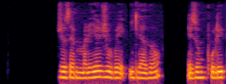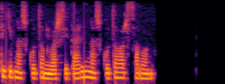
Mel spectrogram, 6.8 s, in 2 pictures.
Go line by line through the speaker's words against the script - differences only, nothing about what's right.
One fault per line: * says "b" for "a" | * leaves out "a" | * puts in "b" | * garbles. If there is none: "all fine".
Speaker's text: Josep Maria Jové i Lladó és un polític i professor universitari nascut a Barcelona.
* says "nascut" for "professor"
